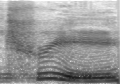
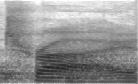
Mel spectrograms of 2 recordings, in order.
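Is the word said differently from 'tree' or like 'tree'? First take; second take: like tree; different. First: The word sounds the same as 'tree'. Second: The word sounds different from 'tree'. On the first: This is the original intended name. The speaker calls it right. "the correct, correct pronunciation is tree" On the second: This avoids confusion with another data structure. The speaker calls it wrong. "a lot of people call this a trie"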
